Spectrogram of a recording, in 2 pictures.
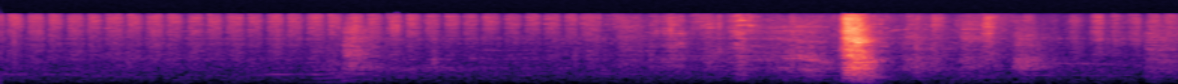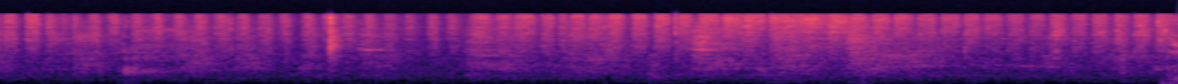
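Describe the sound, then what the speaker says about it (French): Car bodywork is sanded by hand over the whole body, a steady close rasping scrub that goes on for the full stretch with short louder strokes and one sharp scrape partway through. "il va falloir poncer toute la carrosserie"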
